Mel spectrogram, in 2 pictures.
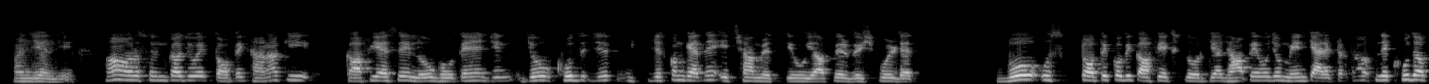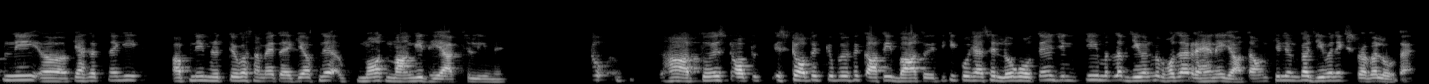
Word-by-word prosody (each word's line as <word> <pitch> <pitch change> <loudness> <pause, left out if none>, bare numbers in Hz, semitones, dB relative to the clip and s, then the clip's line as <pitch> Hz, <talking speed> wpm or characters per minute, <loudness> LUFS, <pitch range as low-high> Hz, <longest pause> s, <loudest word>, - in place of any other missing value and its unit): हाँ 145 - -3
जी, 145 0 -4
हाँ 140 -1 -2
जी। 125 0 -11 0.4
हाँ 220 +4 +3
और 205 -1 +3
उस 200 0 -6
फ़िल्म 190 -2 -7
का 195 0 +3
जो 195 0 -1
एक 195 0 -3
टॉपिक 165 +3 -2
था 155 -1 -3
ना 195 - -1
कि 205 -1 -5 0.5
काफ़ी 150 +3 +2
ऐसे 180 +2 +1
लोग 160 -1 -1
होते 155 +2 -2
हैं 175 0 -4
जिन 330 +1 -9
जो 190 +2 +2
ख़ुद 195 0 +2
जिस 195 +2 -3 0.4
जिसको 175 +3 -4
हम 205 - -4
कहते 185 0 +2
हैं 205 - -3
इच्छा 165 +1 0
मृत्यु 145 -1 -4
या 140 -1 +4
फिर 155 -1 0
विशफुल 150 +2 -3
डेथ, 140 0 +1 0.9
वो 180 +10 +8
उस 205 -2 -3 0.2
टॉपिक 195 -1 +4
को 205 - +2
भी 200 - +1
काफ़ी 180 -2 +3
एक्सप्लोर 160 -2 -2
किया, 165 0 -1
जहाँ 155 +1 +2
पे 185 - -1
वो 185 0 -2
जो 190 +1 -1
मैन 170 -1 -2
करैक्टर 155 0 +1
था 190 +1 -5
उसने 200 +1 +1
खुद 220 0 +2
अपनी 200 -1 +2
अ, - - -5 0.3
कह 165 -1 0
सकते 175 +1 -4
है 185 - -3
कि 195 +1 -5 0.4
अपनी 170 +4 -1
मृत्यु 170 +1 -2
का 180 - +3
समय 165 -2 -3
तय 145 -1 +1
किया। 165 +3 0
उसने 180 +3 0 0.3
मौत 170 +3 +2
मांगी 150 +1 +3
थी 140 -1 -4
एक्चुअली 125 +1 -4
में। 120 -1 -13 0.9
तो 175 - -12 0.4
हाँ, 160 0 +4
तो 180 0 0
इस 190 0 +2
टॉपिक 175 0 +2 0.2
इस 195 0 -6
टॉपिक 195 0 +4
के - - -2
ऊपर 195 0 -2
से 205 - -5
काफ़ी 165 0 +3
बात 150 0 +6
हुई 155 -1 -4
थी 150 - -21
कि 200 - -8
कुछ 190 0 -1
ऐसे 180 +2 +1
लोग 175 0 +2
होते 175 +1 +2
हैं 205 +1 -2
जिनकी 190 +2 -6
मतलब 195 -2 -3
जीवन 175 +2 +1
में 195 - -3
बहुत 170 +1 0
ज़्यादा 185 0 +4
रह 145 +1 +3
नहीं 160 0 -2
जाता, 145 +1 +1
उनके 155 +5 -7
लिए 190 - -1
उनका 185 +2 +3
जीवन 180 +2 +1
एक 180 - -3
स्ट्रगल 155 0 +1
होता 135 - -2
है। - - -11
175 Hz, 220 wpm, -23 LUFS, 155-195 Hz, 0.9 s, वो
